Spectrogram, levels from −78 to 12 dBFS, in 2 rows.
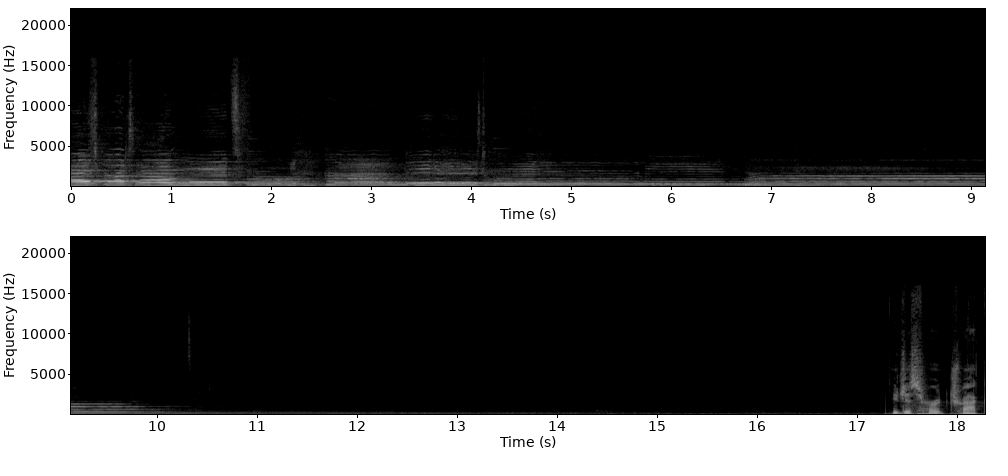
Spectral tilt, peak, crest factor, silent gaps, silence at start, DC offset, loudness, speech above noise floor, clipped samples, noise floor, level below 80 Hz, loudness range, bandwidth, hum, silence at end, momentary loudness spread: -6 dB/octave; -12 dBFS; 22 dB; none; 0 s; under 0.1%; -33 LUFS; 35 dB; under 0.1%; -63 dBFS; -44 dBFS; 14 LU; 16 kHz; none; 0 s; 14 LU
